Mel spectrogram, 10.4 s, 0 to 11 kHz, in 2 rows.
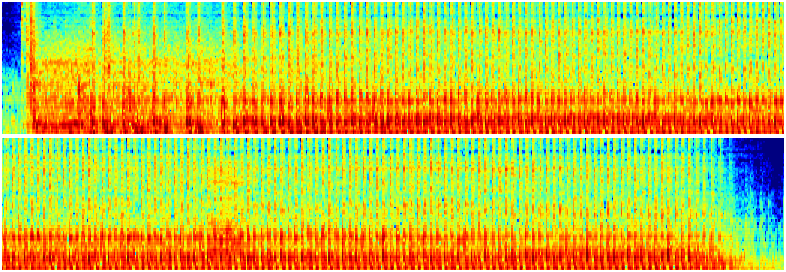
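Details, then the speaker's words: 6V92 Detroit Diesel bus engine, cold start during a rack and valve adjustment check: it fires up loud but slightly uneven for about ten seconds with not all cylinders firing, then shuts off. "So that's when it's firing when not all of them are going."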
